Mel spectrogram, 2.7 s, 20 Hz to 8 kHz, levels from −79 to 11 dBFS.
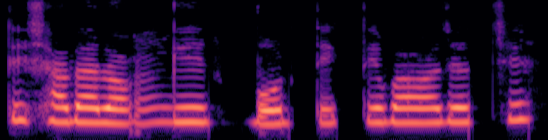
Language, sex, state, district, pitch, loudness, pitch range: Bengali, female, West Bengal, Alipurduar, 295 Hz, -16 LUFS, 285-300 Hz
